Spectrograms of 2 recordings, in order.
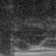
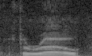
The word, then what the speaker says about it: Thoreau: You think of the Alcotts like Louisa May Alcott, Nathaniel Hawthorne, Margaret Fuller, Henry David Thorro. That is how you pronounce his name. Thoro I believe not thorough.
